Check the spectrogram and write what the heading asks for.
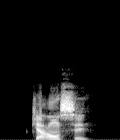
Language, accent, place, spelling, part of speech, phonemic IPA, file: French, France, Lyon, carencer, verb, /ka.ʁɑ̃.se/, LL-Q150 (fra)-carencer.wav
- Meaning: to cause a deficiency (in someone)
